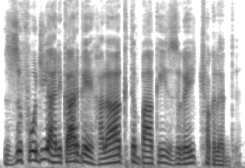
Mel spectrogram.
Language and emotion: Kashmiri, neutral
